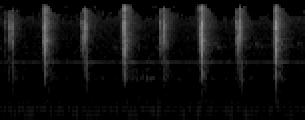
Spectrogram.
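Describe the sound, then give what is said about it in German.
Faint, sharp clicks of a pen's push button, repeated at a steady, even pace several times in a row, alone over a low background hum. “Außerdem ist bei dem Stift hier das Problem, wenn ich da drücke, kommt die vorne raus, aber wenn ich loslasse,”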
